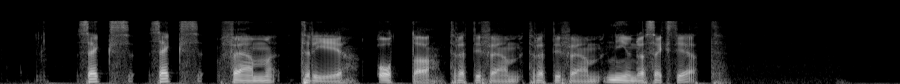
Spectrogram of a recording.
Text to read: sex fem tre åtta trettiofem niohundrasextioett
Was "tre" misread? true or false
false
